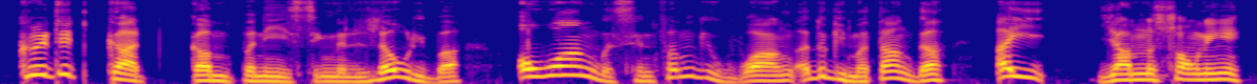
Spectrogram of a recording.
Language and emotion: Manipuri, angry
